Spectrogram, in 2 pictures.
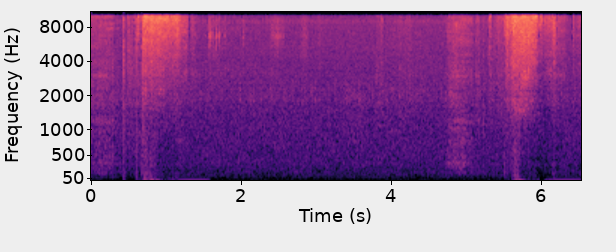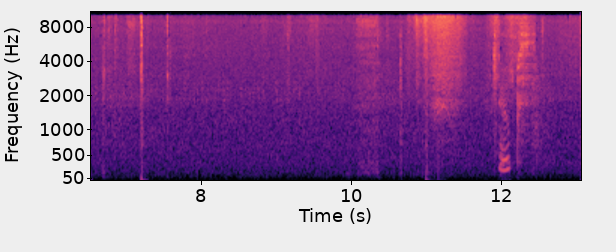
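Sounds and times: pencil scratching on paper: 4.8 - 6.5.

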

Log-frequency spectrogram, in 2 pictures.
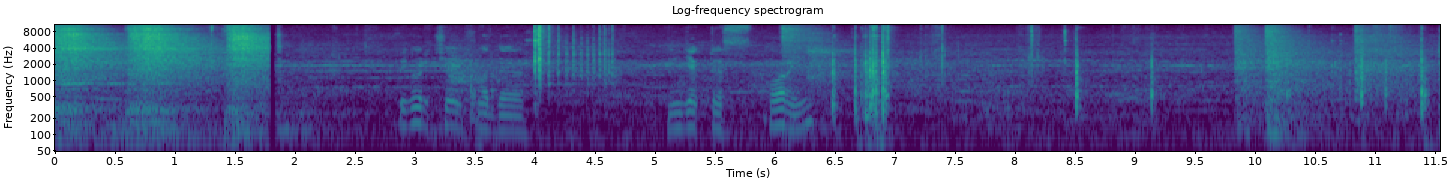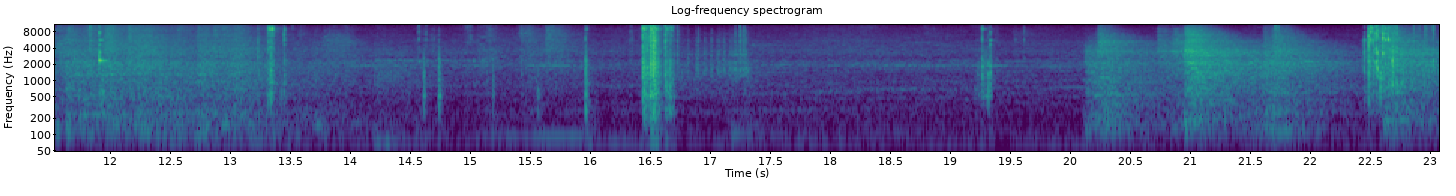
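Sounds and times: loose metal parts clinking: 10.0 - 13.7, 19.2 - 19.7, 22.4 - 23.0
metal parts clattering: 14.6 - 17.4.

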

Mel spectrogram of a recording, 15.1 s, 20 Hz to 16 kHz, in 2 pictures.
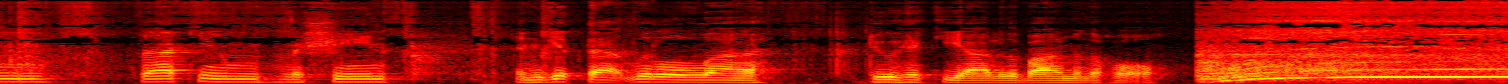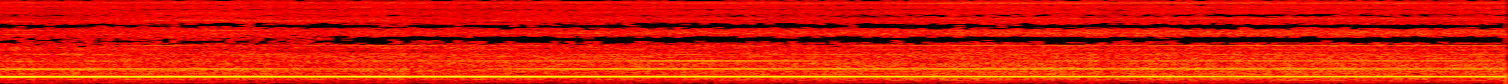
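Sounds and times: vacuum cleaner running: 6.0 - 15.0.

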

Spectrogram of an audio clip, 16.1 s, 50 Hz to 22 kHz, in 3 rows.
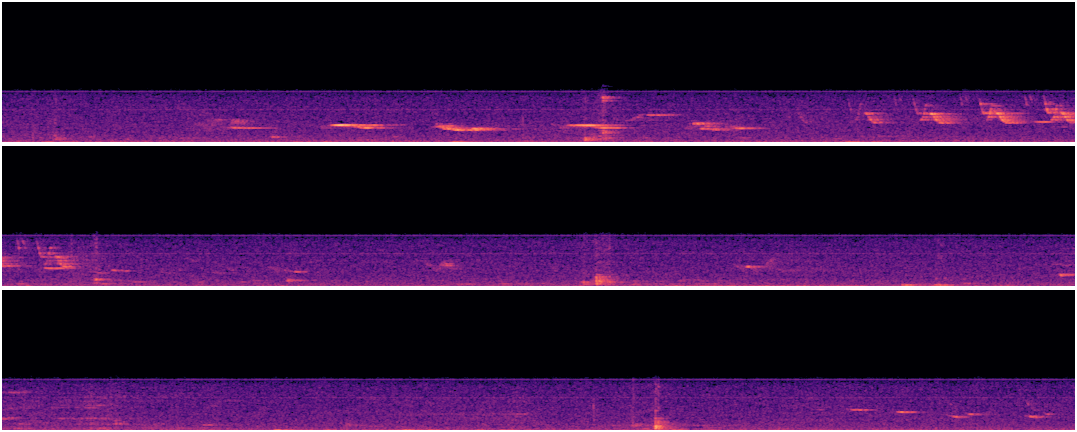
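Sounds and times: birds chirping: 0.9 - 9.5, 13.9 - 16.0.

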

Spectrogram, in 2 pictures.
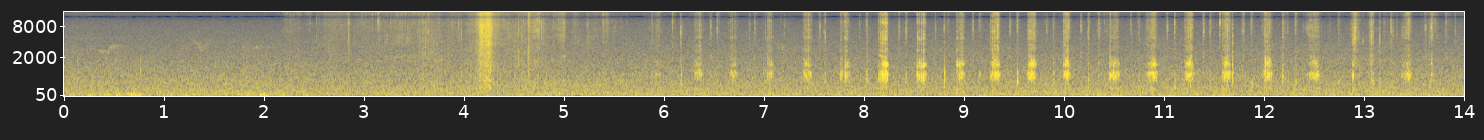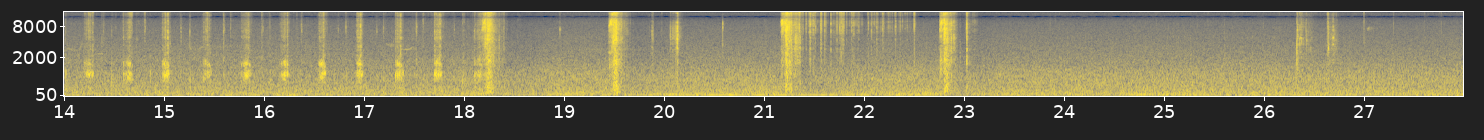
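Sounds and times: knife scraping dry tinder: 5.9 - 18.4.

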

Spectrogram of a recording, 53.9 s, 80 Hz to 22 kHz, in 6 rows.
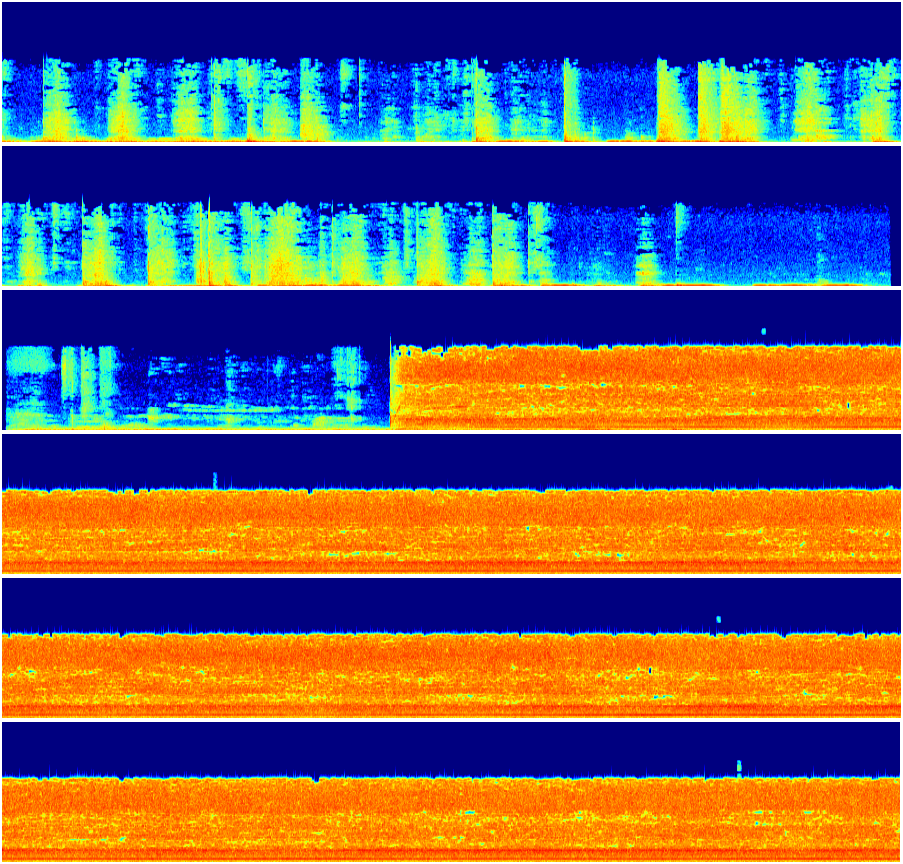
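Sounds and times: paint sprayer motor whine: 21.8 - 53.9.

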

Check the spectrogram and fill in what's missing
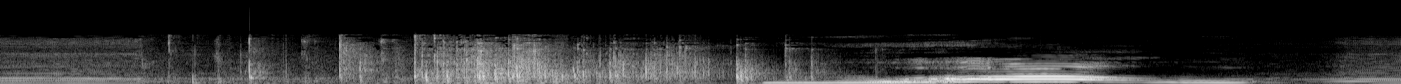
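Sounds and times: foam darts tapping wood blocks: 1.7 - 6.2
wooden blocks clattering on floor: 1.7 - 9.7
low hum: 7.5 - 13.8.

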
